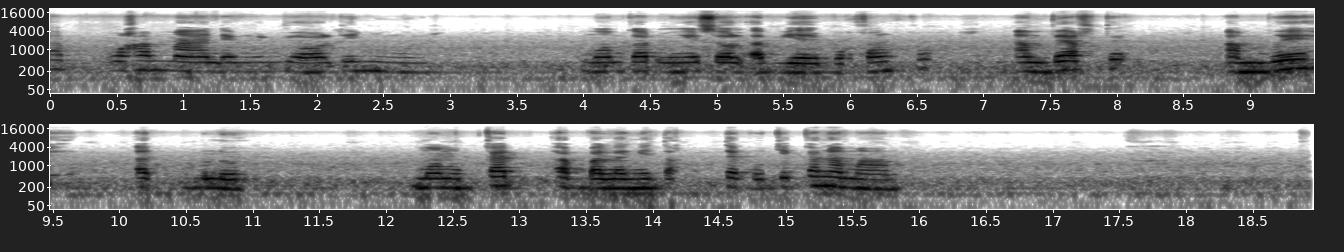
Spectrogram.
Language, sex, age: Wolof, female, 18-24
